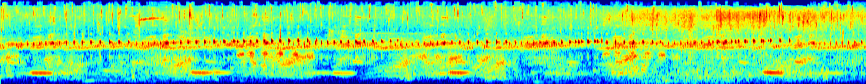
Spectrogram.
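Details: Several frogs at a night pond: a dense, rapidly pulsed high trill carries through, while brief whistled mid-pitched notes come roughly every second.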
